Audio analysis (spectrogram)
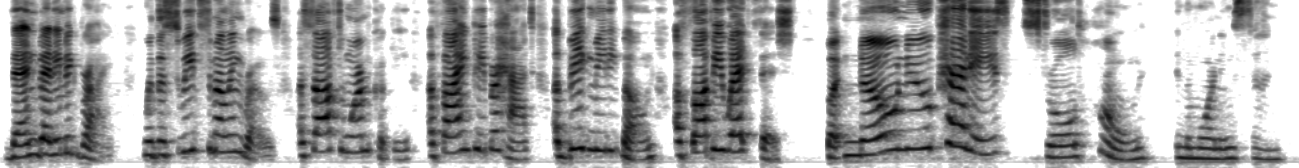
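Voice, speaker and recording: Slow, expressive woman teacher. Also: on the high side. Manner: slow and expressive, pausing to count coins. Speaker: primary math teacher. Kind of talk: children's read-aloud lesson.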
